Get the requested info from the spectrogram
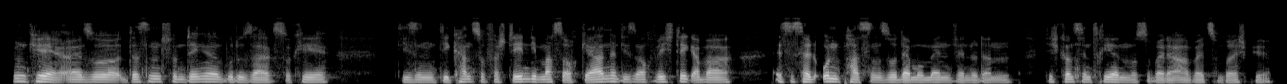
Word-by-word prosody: Okay, 135 -4 +4
also, 115 0 +2
das 115 0 -1
sind 130 -2 -1
schon 120 -2 -4
Dinge, 120 -1 +2
wo 115 - 0
du 115 - +1
sagst, 105 -1 -1
okay, 110 +2 -1 0.7
die 110 - -3
sind 110 0 -2
die 110 - +1
kannst 120 -3 -2
du 115 - -4
verstehen, 120 +2 +1
die 125 - +2
machst 120 0 0
du 105 - +2
auch 100 - -2
gerne, 120 +5 +4
die 120 - -4
sind 115 0 -1
auch 115 +1 -3
wichtig. 120 +2 +1
Aber 110 0 0 0.3
es - - -4
ist 130 - -6
halt 120 -2 +5
unpassend 115 -5 +1
so 110 +1 +1
der 105 -1 +4
Moment, 105 0 0
wenn 100 -1 -3
du 105 - -2
dann 105 0 -6 0.3
dich 120 0 -7
konzentrieren 115 -1 +1
musst, 105 0 -5
so - - -10
bei 105 -1 0
der 100 - -1
Arbeit 105 0 -3
zum - - -10
Beispiel. 100 +1 -6
110 Hz, 210 wpm, -23 LUFS, 105-120 Hz, 0.7 s, halt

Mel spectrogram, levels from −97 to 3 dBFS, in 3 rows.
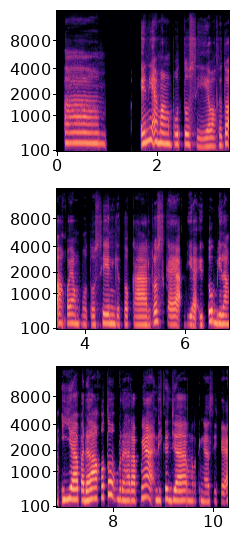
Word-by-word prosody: Mmm, 235 -1 -2 0.7
ini 260 +5 +2
emang 235 -4 +2
putus 215 -1 -3
sih, 165 -1 -9
waktu 175 +2 -4
itu 210 +4 -2
aku 195 0 -1
yang 190 -2 -3
putusin 175 +3 -3
gitu 170 0 -8
kan, 165 -1 -1
terus 220 +4 -2
kayak 170 -2 0
dia 170 -1 -3
itu 165 +7 -1
bilang 185 -3 +1
iya 230 +1 +6
padahal 225 +2 +6
aku 260 +2 -2
tuh 335 +2 +3
berharapnya 215 +5 +1
dikejar, 215 -1 +2
ngerti 200 0 -10
nggak 185 0 -5
sih 200 - -17
kayak 190 +2 -4
210 Hz, 155 wpm, -21 LUFS, 180-230 Hz, 0.7 s, iya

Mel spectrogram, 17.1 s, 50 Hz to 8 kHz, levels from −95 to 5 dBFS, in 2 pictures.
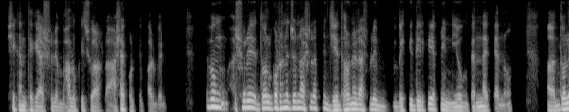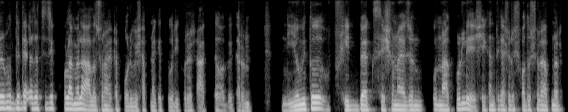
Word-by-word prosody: সেখান 120 -3 -1
থেকে 110 -1 -4
আসলে 100 +2 -8
ভালো 100 0 -3
কিছু 105 -1 -9
আ - - -7 0.3
আশা - - 0
করতে - - -13
পারবেন। - - -13 0.7
এবং 200 +1 +6 0.3
আসলে 180 +6 +2 0.2
দল 160 0 +3
গঠনের 165 +1 +3
জন্য 170 0 +3
আসলে 160 +4 -5
আপনি 155 +2 -5
যে 115 - +4
ধরনের 135 +3 +3
আসলে 130 +3 -2 0.4
ব্যক্তিদেরকেই 115 +4 0
আপনি 130 +2 -2
নিয়োগ 100 +1 0
দেন 95 0 -4
না 100 - 0
কেনো? 80 -1 -9 0.6
আ - - -2 0.2
দলের 150 +3 +6
মধ্যে 160 0 +3
দেখা 150 -1 +2
যাচ্ছে 150 0 -1
যে - - +4
খোলামেলা 140 0 +5
আলোচনার 115 0 -1
একটা 120 +2 -6
পরিবেশ 100 0 -3
আপনাকে 105 0 -7
তৈরি 95 -2 -6
করে 100 -1 -7
রাখতে 90 +5 -10
হবে। 85 0 -13
কারণ 95 -1 -6 0.6
নিয়মিত 125 +8 +6 0.4
ফিডব্যাক 115 +1 +2
সেশন 120 +1 0
আয়োজন 115 0 +2 0.4
না 115 - +3
করলে, 140 +3 +3 0.2
সেখান 115 +2 -2
থেকে 120 +1 -3
আসলে 115 0 -3
সদস্যরা 115 +1 -2
আপনার 120 +1 0
115 Hz, 185 wpm, -23 LUFS, 105-140 Hz, 0.7 s, এবং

